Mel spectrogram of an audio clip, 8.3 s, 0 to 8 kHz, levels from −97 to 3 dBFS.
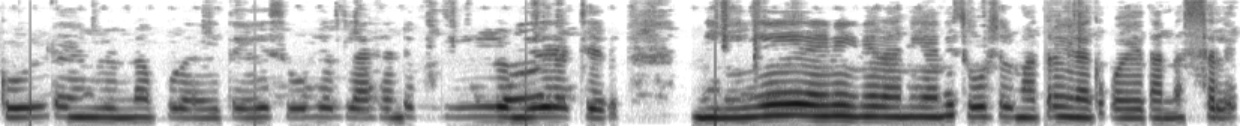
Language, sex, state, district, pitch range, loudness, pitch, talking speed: Telugu, female, Telangana, Karimnagar, 215-235 Hz, -17 LUFS, 225 Hz, 110 wpm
